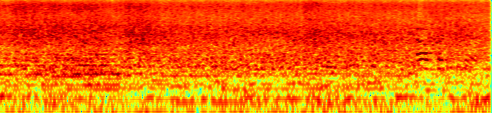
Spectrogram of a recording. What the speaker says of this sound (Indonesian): Hujan deras disertai angin kencang dan petir melanda seluruh wilayah di Kabupaten Maros,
